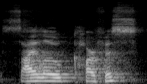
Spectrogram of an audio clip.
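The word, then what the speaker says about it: Psilocarphus: by the genus name silo carpus with a silent p at the beginning very small flower is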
